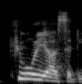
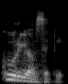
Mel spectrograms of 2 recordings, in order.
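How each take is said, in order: First: A 'y' sound follows the first 'k'. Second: No 'y' sound follows the first 'k'. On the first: The speaker calls it right. "but actually there is a sound Y also" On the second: The speaker calls it wrong. "You don't say curiosity"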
